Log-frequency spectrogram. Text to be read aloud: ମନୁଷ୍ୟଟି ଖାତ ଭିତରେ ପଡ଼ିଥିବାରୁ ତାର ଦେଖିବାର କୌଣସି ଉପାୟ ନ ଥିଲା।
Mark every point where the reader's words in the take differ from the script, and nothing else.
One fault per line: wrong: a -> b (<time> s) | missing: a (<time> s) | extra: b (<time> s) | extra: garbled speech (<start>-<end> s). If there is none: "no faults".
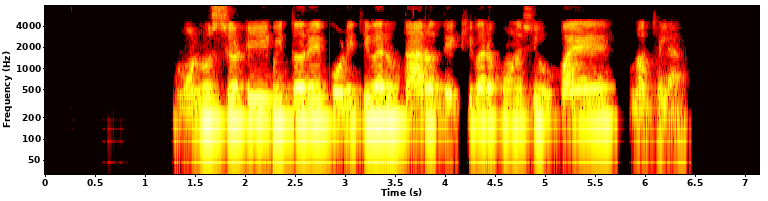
missing: ଖାତ (2.1 s)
